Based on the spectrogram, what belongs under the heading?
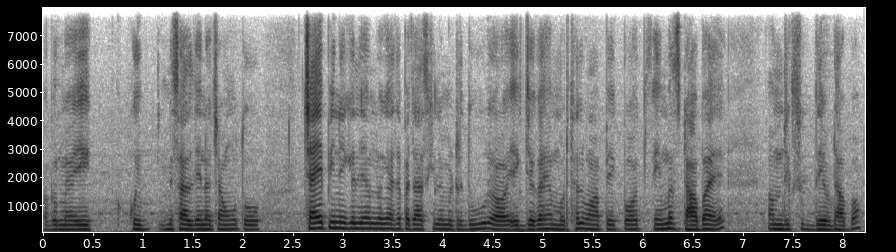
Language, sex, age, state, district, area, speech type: Urdu, male, 30-45, Delhi, North East Delhi, urban, spontaneous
